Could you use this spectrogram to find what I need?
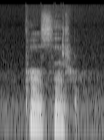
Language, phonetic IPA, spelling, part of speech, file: Polish, [ˈpɔzɛr], pozer, noun, LL-Q809 (pol)-pozer.wav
